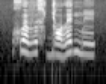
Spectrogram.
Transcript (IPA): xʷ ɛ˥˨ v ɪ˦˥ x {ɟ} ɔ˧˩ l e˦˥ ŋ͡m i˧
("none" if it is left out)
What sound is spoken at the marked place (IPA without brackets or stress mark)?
ɟ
